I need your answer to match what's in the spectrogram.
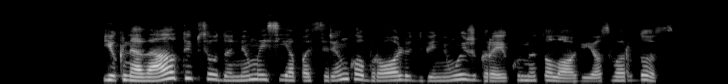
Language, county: Lithuanian, Vilnius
